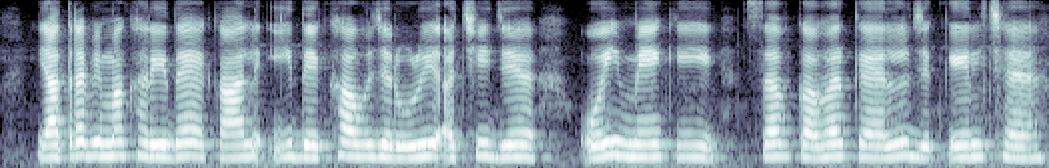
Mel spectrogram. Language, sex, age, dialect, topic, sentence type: Maithili, female, 18-24, Eastern / Thethi, banking, statement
